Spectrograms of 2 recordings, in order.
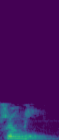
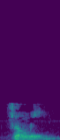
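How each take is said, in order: First: Higher and louder, pressing to be shown; eager plea. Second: Said in the usual way. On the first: Retold or imitated. Newcomer begging to be taken to a meeting, eager and pressing. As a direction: urge him, keen and insistent. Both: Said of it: "And I said".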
